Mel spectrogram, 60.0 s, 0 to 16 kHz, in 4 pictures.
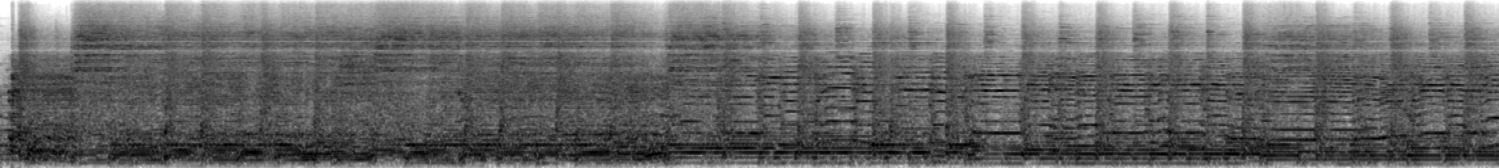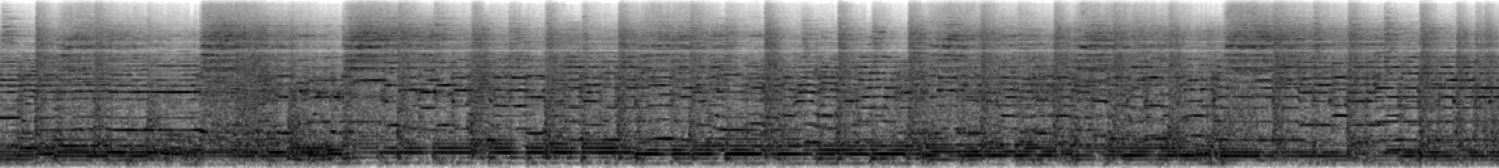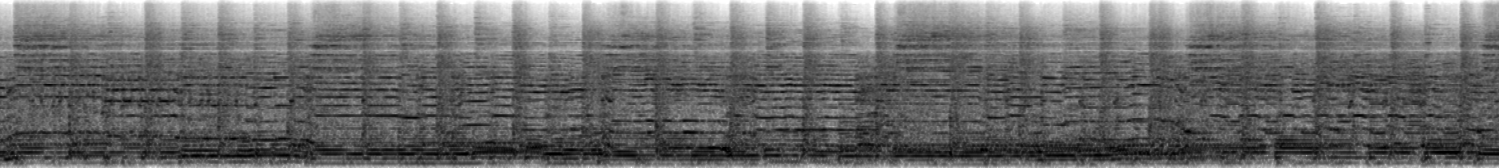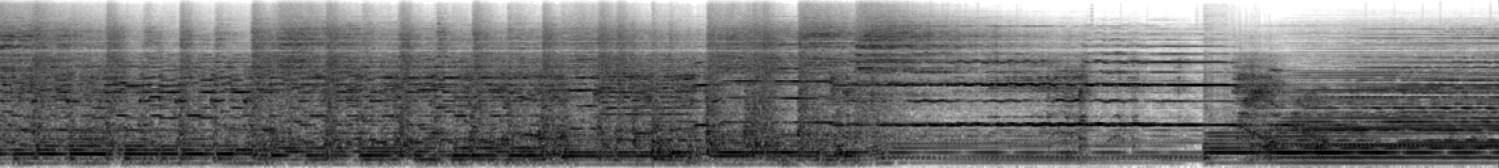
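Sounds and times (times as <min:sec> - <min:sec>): bass guitar: 0:00.0 - 0:59.9
electric guitar: 0:00.0 - 0:59.9.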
